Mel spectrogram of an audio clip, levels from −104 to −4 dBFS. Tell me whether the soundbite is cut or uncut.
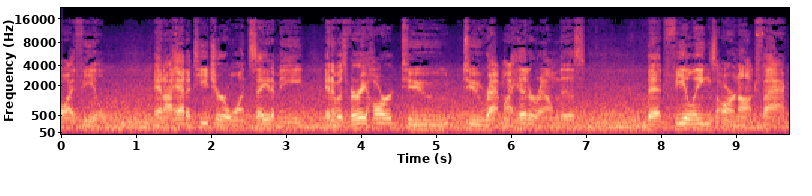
uncut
